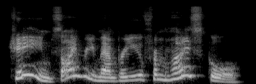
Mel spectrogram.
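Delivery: high, swooping call of the name; Paul Frenair's surprised recognition. Retold or imitated. Choir director spots an old schoolmate, high surprised greeting.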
